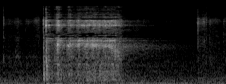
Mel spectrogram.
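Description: A short, high, scratchy rubbing sound, under a second long, about half a second in, as hands handle a polystyrene foam ball decorated with fabric roses.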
